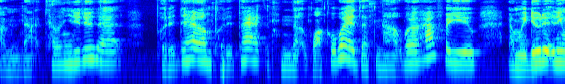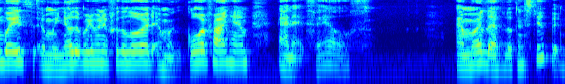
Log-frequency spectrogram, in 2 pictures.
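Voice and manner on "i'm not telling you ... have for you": quiet, hushed, softly spoken voice. Speaking about doing things for the Lord, quietly voicing the Lord. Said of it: "the Lord's quietly saying".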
